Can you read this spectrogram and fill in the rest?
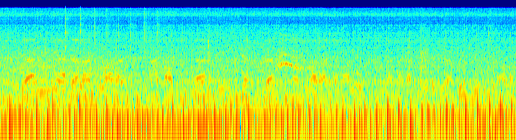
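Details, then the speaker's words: Honda CG single-cylinder motorcycle with a problem: vibrates and shakes when the throttle is held and revved, running rough with street noise around; cause not pinned down. "intinya motor ini bermasalah Oke dan ketika ketika kita pegang gostetnya seperti ini ya ini gostetnya akan Kenteng nih Nah bapnya kan kener kemudian kita pegang sambil kita dasas terjadilah dia itu geterja duah"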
